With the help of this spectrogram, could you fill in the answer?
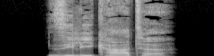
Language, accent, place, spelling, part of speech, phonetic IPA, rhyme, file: German, Germany, Berlin, Silikate, noun, [ziliˈkaːtə], -aːtə, De-Silikate.ogg
- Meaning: nominative/accusative/genitive plural of Silikat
